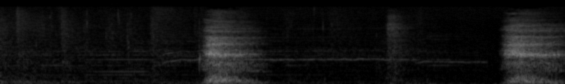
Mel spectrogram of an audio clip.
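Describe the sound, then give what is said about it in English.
A voice imitates the labored breathing of a dying wolf: two heavy, rasping breaths with a fainter one between them, each a short noisy burst separated by near-silence, low and breathy rather than spoken. “the breaths of this wolf become more labored and labored. As it slowly keeps drawing fewer and fewer breaths.”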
